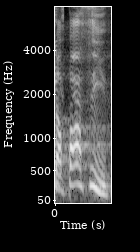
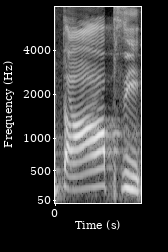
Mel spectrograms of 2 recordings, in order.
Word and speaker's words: Taapsee: So finally now, people pronounce it properly. Tapasi, tu Tapsi.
